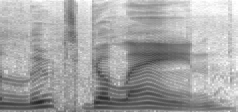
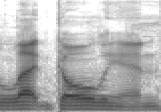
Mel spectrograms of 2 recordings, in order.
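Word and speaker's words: Lut Gholein: Or the Loot Galane. Yeah, I called that the Letgolian for the longest time. I ain't gonna lie. I called that Letgolian for life.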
